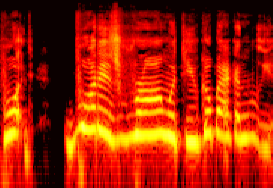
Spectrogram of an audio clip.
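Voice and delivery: loud, high-pitched outraged rant; screaming at phone. Retold or imitated. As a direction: re-enact yelling furiously at a recording. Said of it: "was screaming at the, my phone".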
